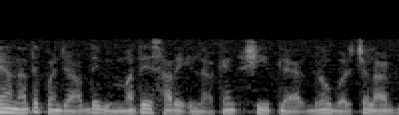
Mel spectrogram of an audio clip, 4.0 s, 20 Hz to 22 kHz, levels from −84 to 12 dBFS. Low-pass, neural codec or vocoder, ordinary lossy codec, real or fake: 5.4 kHz; none; none; real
